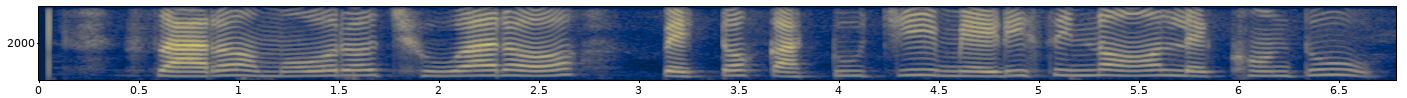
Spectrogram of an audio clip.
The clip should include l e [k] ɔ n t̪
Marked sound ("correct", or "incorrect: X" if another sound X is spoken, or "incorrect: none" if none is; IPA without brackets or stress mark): incorrect: kʰ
